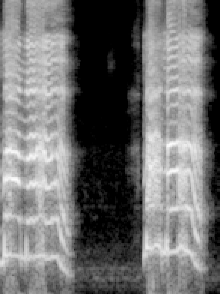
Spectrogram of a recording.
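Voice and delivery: high, loud anguished scream for Mama; desperate full-voiced cry, drawn out. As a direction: scream out for your mother as you are being beaten. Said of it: "as he screams".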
